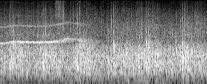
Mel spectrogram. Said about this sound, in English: One more time, can we give all of our volunteers this morning a wonderful round of applause?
